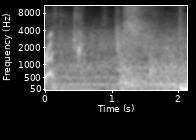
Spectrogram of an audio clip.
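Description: City street traffic noise: a steady engine hum under a wash of road noise, swelling as a vehicle passes in the second half.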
